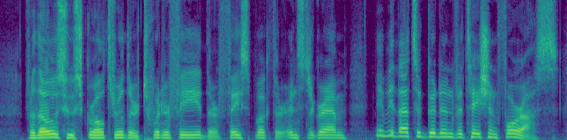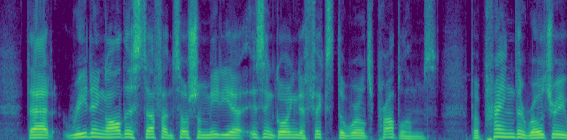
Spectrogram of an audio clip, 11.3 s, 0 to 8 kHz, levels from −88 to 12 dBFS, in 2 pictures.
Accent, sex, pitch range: American, male, 130-175 Hz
